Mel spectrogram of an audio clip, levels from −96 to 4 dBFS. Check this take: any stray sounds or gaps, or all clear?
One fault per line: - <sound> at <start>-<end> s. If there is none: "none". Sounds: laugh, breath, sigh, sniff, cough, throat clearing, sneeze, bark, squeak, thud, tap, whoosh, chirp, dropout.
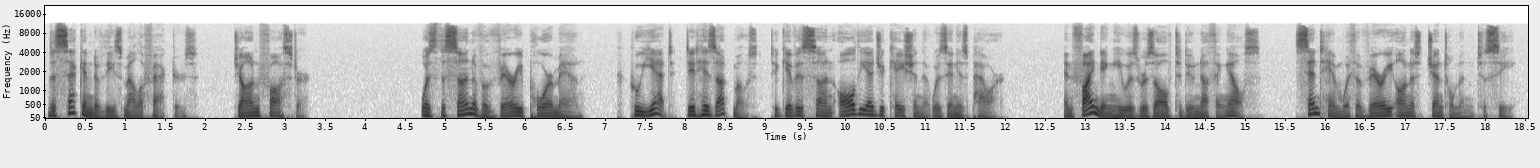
none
